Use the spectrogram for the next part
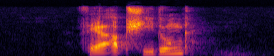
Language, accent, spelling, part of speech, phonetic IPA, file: German, Austria, Verabschiedung, noun, [fɛɐ̯ˈʔapˌʃiːdʊŋ], De-at-Verabschiedung.ogg
- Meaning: 1. dismissal 2. seeing off 3. enactment, passage, adoption 4. funeral service, especially a Lutheran one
